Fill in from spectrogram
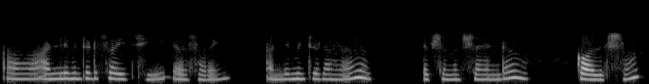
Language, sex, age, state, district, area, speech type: Malayalam, female, 18-30, Kerala, Kasaragod, rural, conversation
